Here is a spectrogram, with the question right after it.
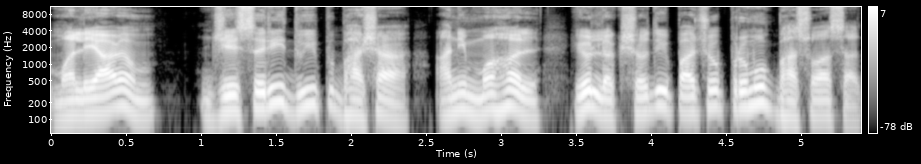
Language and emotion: Goan Konkani, neutral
